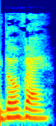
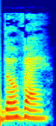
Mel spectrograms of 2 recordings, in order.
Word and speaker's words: dov'è: Dove would put 2 vowels together, so Italian glues them. That's where the apostrophe comes from. Di dov'è? Di dov'è?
